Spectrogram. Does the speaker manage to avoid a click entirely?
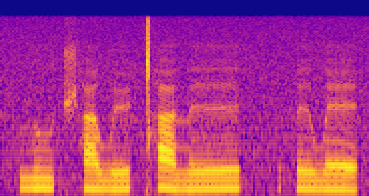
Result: no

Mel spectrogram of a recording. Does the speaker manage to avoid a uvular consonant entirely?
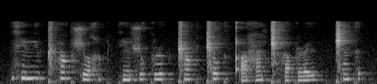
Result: no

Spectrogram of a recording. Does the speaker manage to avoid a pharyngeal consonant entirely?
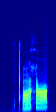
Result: no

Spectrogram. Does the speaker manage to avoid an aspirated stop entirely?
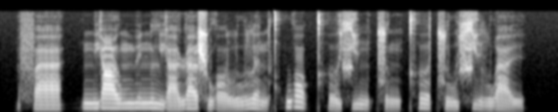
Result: no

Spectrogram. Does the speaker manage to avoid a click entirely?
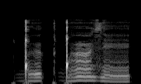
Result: no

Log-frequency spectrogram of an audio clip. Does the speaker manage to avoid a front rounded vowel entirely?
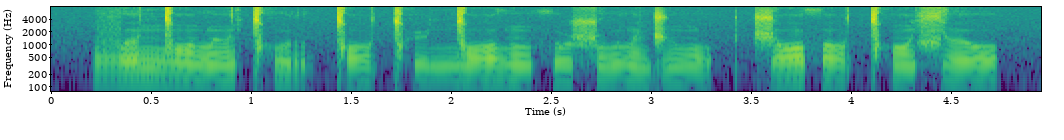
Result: no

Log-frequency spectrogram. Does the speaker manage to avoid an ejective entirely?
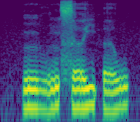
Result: yes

